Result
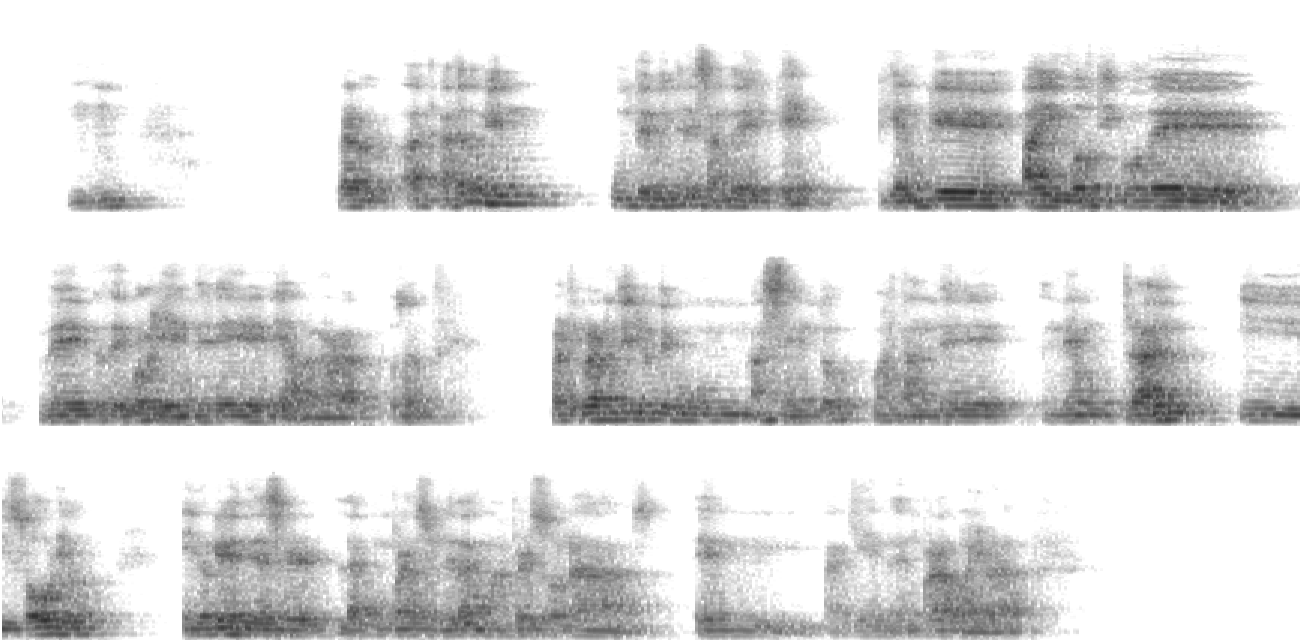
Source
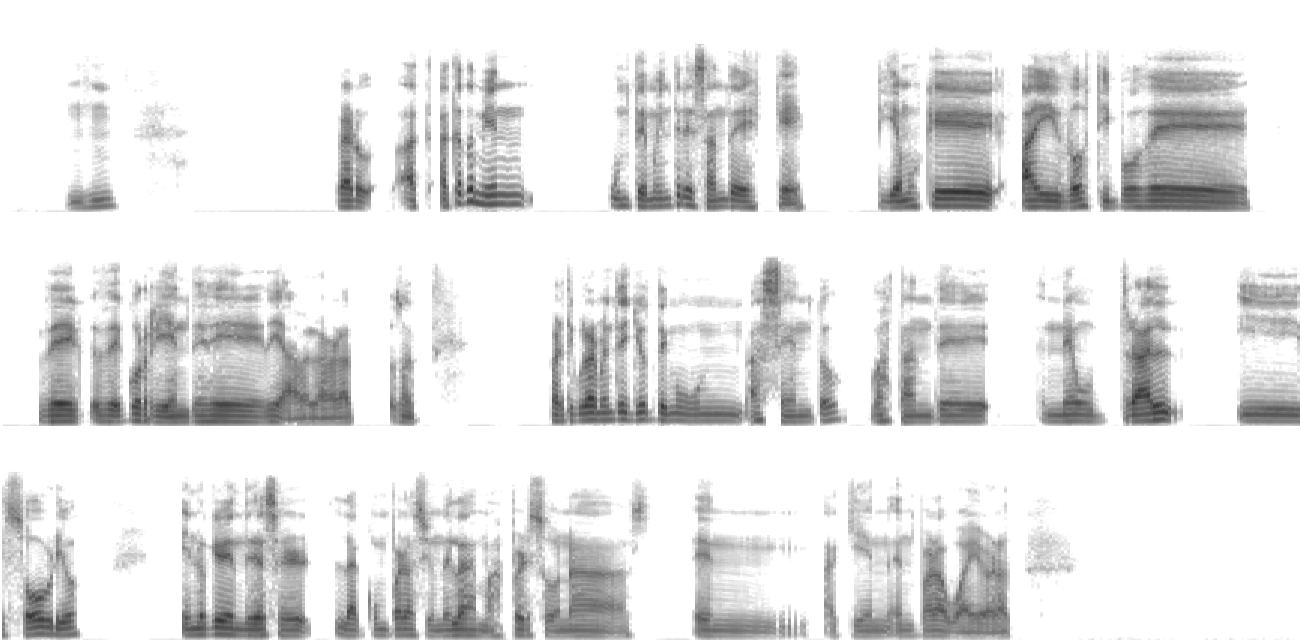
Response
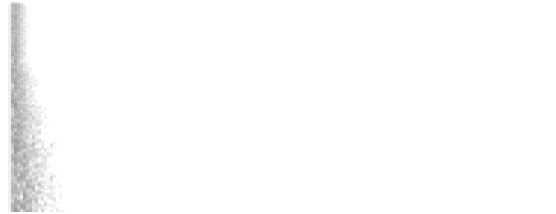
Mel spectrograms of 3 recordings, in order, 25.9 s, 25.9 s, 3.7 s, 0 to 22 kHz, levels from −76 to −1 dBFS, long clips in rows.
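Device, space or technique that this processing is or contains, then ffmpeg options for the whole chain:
far-field microphone of a smart speaker: -filter_complex "[1:a]atrim=start_sample=2205[s0];[0:a][s0]afir=irnorm=-1:irlink=0,highpass=f=92:w=0.5412,highpass=f=92:w=1.3066,dynaudnorm=f=390:g=21:m=1.58,volume=0.562" -ar 48000 -c:a libopus -b:a 20k

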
